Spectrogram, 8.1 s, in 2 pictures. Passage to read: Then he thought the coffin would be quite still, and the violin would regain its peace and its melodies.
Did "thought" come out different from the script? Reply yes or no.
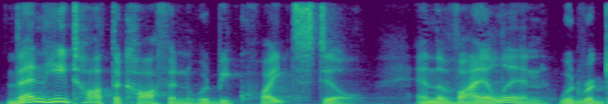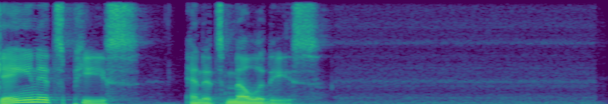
yes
